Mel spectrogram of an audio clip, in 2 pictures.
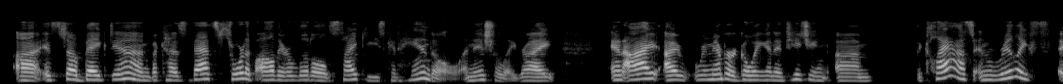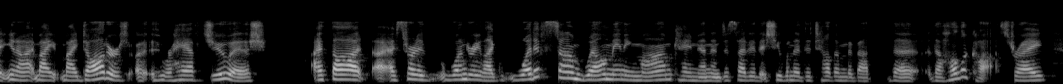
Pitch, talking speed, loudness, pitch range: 205 Hz, 185 wpm, -27 LUFS, 185-230 Hz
